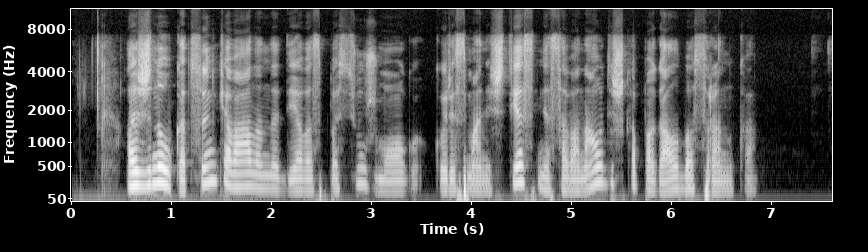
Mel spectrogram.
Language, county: Lithuanian, Utena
